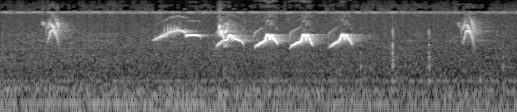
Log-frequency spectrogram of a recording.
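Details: Kurrichane thrush at Letaba Rest Camp, Kruger National Park, giving a quick run of four or five sharp, rising whistled notes, about three per second, preceded and followed by thin high single notes.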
